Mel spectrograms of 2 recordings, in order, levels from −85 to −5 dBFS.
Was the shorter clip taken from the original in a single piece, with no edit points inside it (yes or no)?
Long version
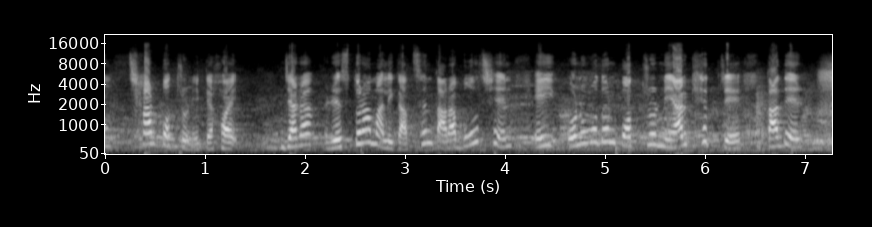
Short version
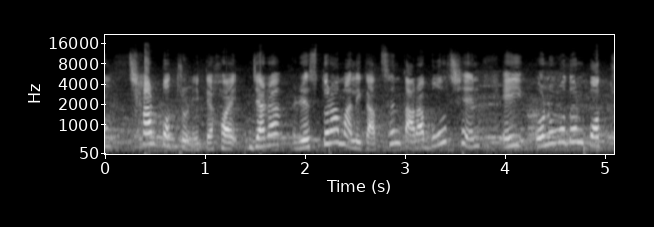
no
